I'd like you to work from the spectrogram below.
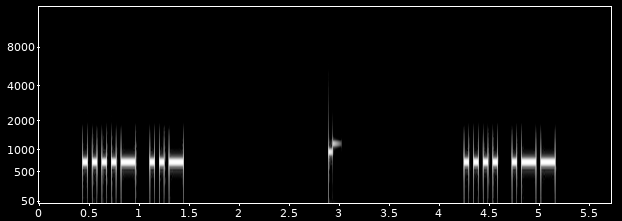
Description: Morse code, heard as a keyed tone, about 25 wpm, 700 Hz. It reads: 4 U H W
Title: Two Challenging Letter-Number Combinations 25wpm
